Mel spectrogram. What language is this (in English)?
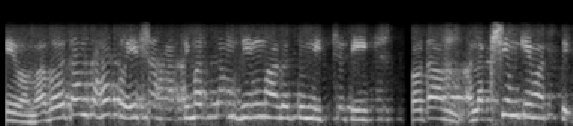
Sanskrit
